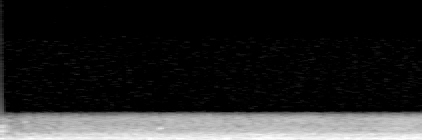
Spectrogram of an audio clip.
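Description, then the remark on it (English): Steady, hissing wash of rain and road noise from inside a moving car on the road back to the airport, continuous and even throughout, slightly muffled with a low engine rumble underneath and no voices. “I'm on the road back to the airport. It's raining.”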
